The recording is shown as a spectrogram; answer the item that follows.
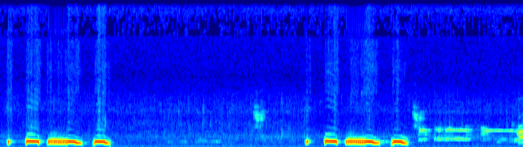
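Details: Spotted dove song of the "thổ pha đồng" voice type. Two matching phrases about five seconds apart: short coos, a long rolled note, then a falling final coo. A faint crowing rooster is heard at the end.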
